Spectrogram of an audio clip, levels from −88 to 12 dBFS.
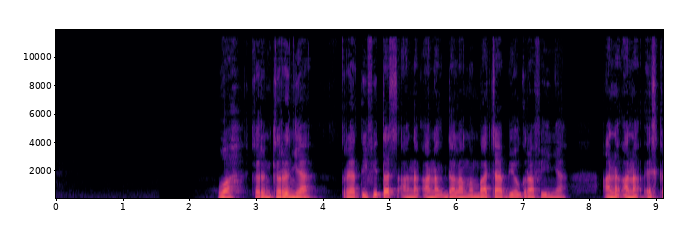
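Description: No technical faults can be heard anywhere in the audio.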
